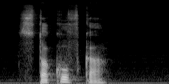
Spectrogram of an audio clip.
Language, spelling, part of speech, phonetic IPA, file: Polish, stokówka, noun, [stɔˈkufka], Pl-stokówka.ogg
